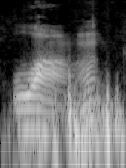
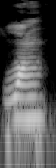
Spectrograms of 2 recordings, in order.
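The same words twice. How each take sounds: First: The pitch dips low and then rises. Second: The pitch stays high and level. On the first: "The third tone is uh" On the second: "The first tone is uh"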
